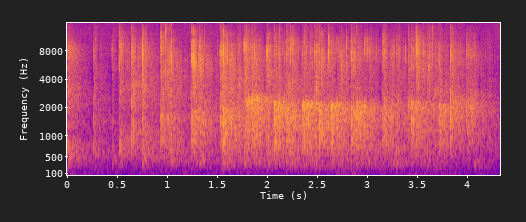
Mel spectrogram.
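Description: Audience applauding: scattered claps at first, thickening into full applause about a second and a half in, then fading near the end.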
